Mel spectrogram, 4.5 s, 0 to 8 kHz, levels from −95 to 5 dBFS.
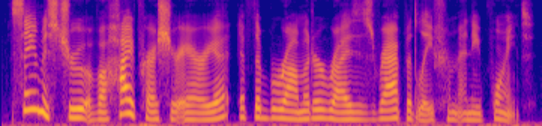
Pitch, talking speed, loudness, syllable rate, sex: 195 Hz, 225 wpm, -20 LUFS, 6.3 syllables/s, female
